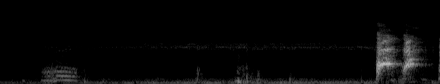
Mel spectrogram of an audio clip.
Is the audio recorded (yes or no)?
no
